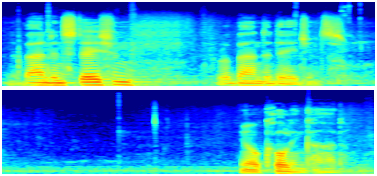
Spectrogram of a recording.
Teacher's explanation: And just like Sean Connery, he has this kind of like the deep baritone, neutral, received pronunciation accent with just a wee twist of Irish in it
